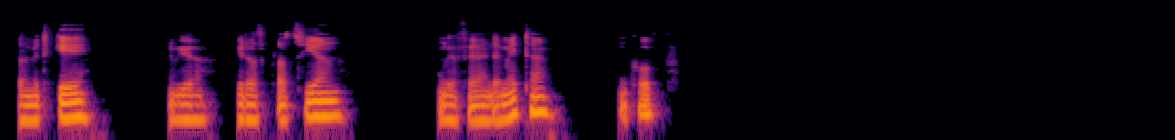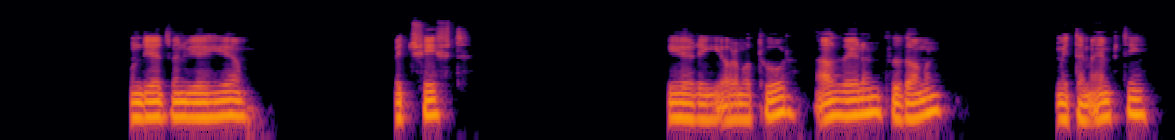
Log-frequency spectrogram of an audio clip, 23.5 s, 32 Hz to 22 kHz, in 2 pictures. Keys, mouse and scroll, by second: 1.2 g, 10.5 middle click, 11.5 scroll up 1, 11.9 middle click, 17.6 shift+click.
